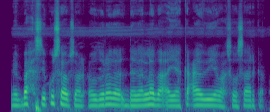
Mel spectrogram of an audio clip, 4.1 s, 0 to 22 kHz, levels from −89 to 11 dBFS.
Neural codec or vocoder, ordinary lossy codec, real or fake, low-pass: none; none; real; none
